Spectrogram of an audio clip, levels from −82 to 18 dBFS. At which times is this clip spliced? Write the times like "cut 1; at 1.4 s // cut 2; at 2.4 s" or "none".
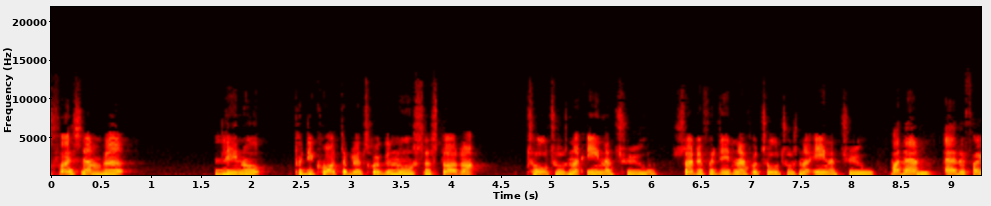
cut 1; at 8.2 s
